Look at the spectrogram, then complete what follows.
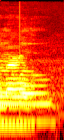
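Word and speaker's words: Mari Lwyd: And it reminds me of, like, Mary Lode. Or is that how it's pronounced? Yeah, Mary Lode.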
